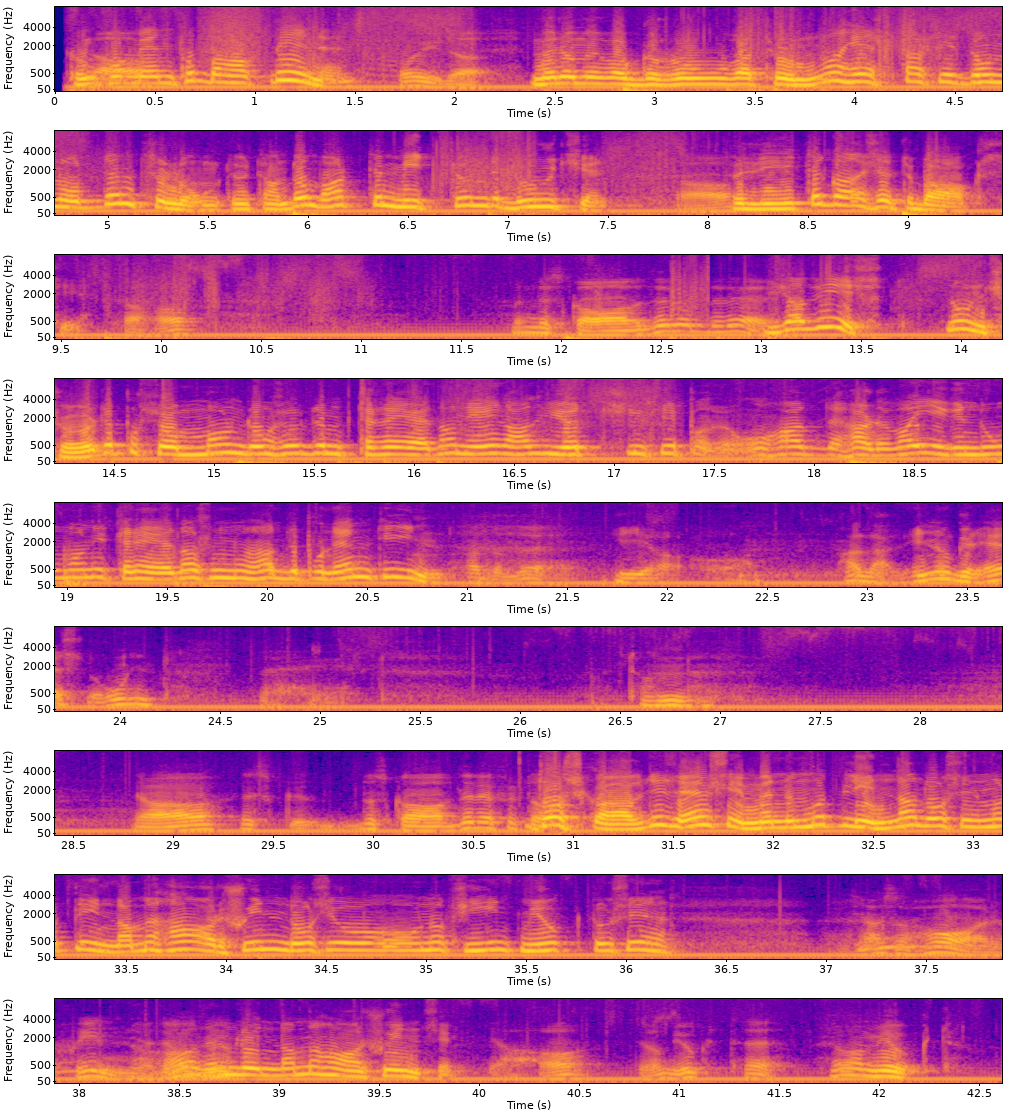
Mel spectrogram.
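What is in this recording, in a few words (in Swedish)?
Österfärnebo Gästrikland, dialekter, svenska sagor; Folkminnen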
